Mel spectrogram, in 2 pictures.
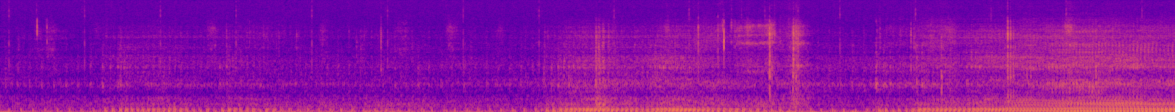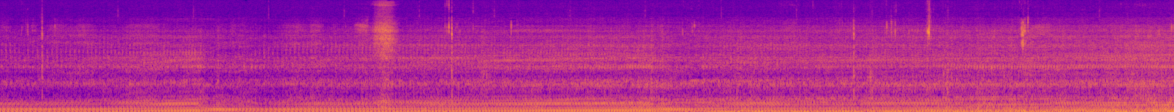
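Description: Royal Enfield Himalayan's single-cylinder engine pulling away from a turn and accelerating up through the gears, with brief dips at the shifts. It then settles into a steady, gradually louder highway run.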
